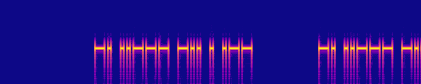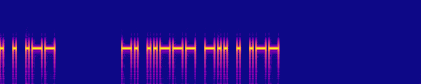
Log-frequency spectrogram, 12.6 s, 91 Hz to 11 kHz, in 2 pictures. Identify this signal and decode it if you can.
Morse code, heard as a keyed tone, about 25 wpm, 700 Hz. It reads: N2DEW N2DEW N2DEW
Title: USA Call Signs - 5 Characters - Repeated 3x - 25wpm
